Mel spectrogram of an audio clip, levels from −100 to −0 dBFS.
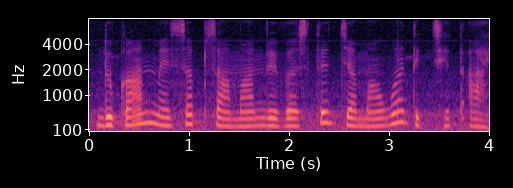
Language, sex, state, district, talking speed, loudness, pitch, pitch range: Hindi, female, Maharashtra, Aurangabad, 120 wpm, -32 LUFS, 205 Hz, 195-235 Hz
